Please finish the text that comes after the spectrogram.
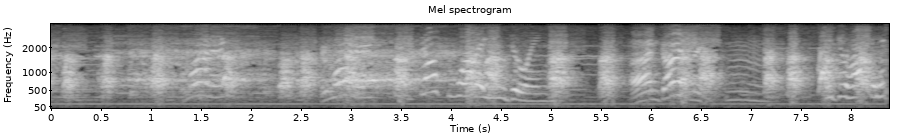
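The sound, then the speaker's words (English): Excited barking and yelping goes on almost without pause for several seconds, fairly loud, with whiny rising and falling cries mixed between the barks. “Oh, will you unhitch that barking horse at once and stop this nonsense?”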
